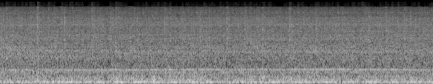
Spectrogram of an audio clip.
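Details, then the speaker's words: 1970 Dodge Challenger convertible at idle during a pre-purchase inspection: a faint, quick tick rides on the steady idle. The inspector suspects a lifter or an exhaust leak. Cause not confirmed. "I don't know if that's like a lifter noise that I'm hearing you the slight little noise or or it could be like a an exhaust leak as well"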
